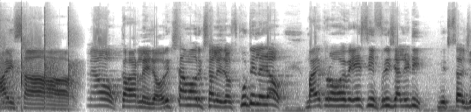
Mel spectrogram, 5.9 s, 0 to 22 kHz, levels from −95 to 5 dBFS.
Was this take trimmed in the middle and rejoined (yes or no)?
yes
